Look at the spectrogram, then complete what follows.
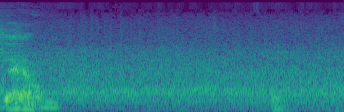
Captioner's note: crowd Noises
